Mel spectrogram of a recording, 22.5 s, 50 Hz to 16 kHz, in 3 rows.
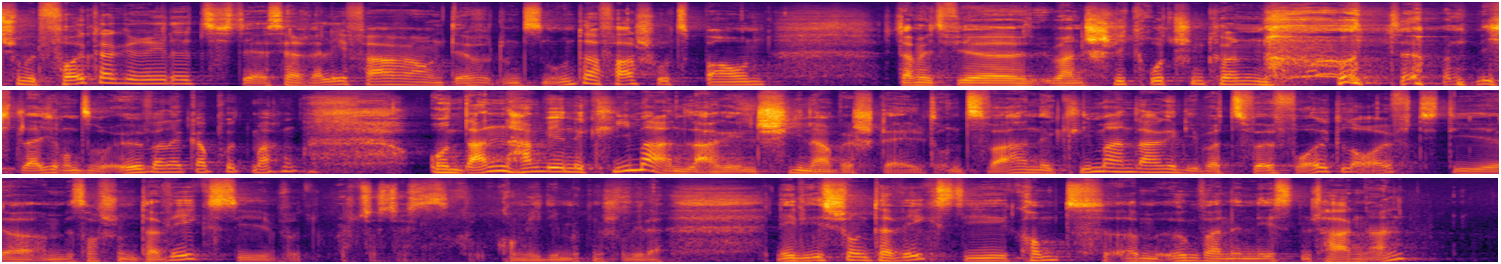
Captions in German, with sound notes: mit Volker geredet, der ist ja Rally Fahrer und der wird uns einen Unterfahrschutz bauen, damit wir über einen Schlick rutschen können [gelächter] und und nicht gleich unsere Ölwanne kaputt machen. Und dann haben wir eine Klimaanlage in China bestellt und zwar eine Klimaanlage, die über 12 Volt läuft. Die ist auch schon unterwegs. Die wird kommen hier die Mücken schon wieder. Nee, die ist schon unterwegs. Die kommt ähm irgendwann in den nächsten Tagen an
